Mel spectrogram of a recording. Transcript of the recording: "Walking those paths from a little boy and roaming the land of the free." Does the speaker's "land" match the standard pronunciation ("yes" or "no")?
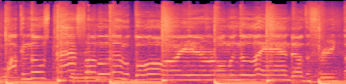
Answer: yes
